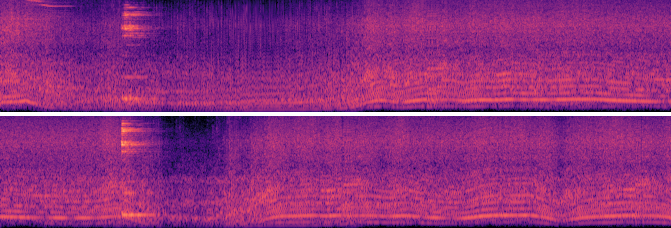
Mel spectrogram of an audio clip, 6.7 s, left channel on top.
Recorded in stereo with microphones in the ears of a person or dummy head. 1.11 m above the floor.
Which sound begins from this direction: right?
A cowbell, at 1.2 s.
